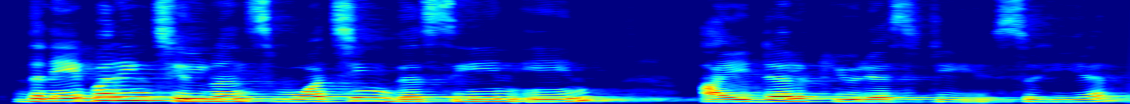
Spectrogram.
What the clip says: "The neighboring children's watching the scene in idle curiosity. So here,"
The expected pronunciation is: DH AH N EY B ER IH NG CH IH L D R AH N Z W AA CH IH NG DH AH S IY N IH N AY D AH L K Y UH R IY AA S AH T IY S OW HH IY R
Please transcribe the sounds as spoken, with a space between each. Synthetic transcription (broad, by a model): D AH N EY B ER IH NG CH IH L D R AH N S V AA CH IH NG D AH S IY N IH N AY D AH L K Y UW R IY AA S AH T IY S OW HH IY R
